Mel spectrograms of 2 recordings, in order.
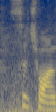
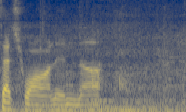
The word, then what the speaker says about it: Sichuan: Sichuan, sometimes pronounced Szechuan in English.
